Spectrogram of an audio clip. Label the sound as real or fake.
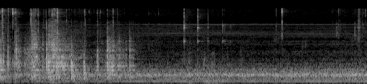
real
